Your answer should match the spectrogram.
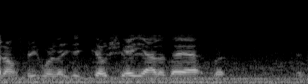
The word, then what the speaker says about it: Gautier: Gautier, I would say go Gautier. I don't know how you say that, but they say it's Gaucher.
